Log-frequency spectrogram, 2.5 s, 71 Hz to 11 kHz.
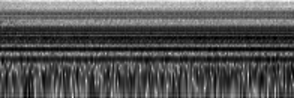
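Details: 1968 Sears Silvertone console stereo: a constant low buzzing hum; one channel's output is half the other's, and the owner suspects the output transistors or the output capacitors, not confirmed.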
